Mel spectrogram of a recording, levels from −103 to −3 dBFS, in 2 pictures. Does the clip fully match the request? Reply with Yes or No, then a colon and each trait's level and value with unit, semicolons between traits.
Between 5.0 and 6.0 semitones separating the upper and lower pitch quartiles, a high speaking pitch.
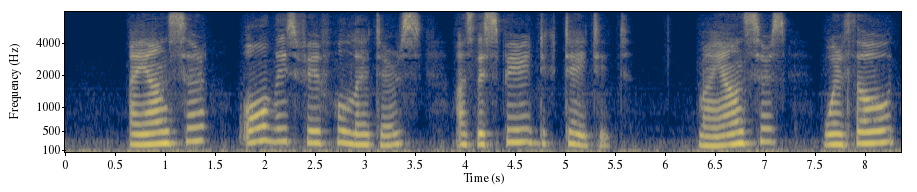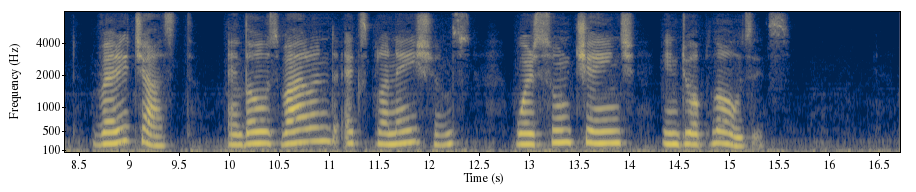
No: average, 2.8 semitones; high, 235 Hz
